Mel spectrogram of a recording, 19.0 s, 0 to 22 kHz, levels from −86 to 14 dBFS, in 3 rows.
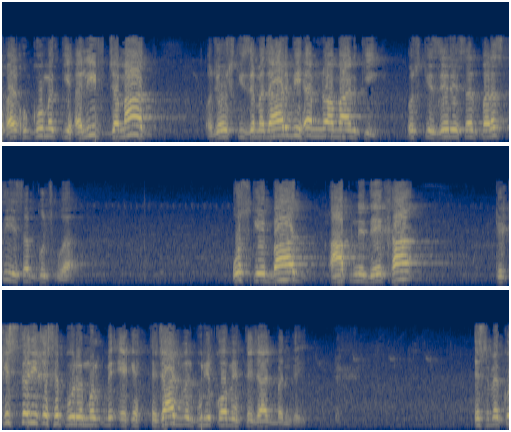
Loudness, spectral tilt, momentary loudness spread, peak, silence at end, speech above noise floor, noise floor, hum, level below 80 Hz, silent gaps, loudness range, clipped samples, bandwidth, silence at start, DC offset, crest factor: -19 LUFS; -2.5 dB/octave; 14 LU; -4 dBFS; 0 s; 31 dB; -50 dBFS; none; -70 dBFS; none; 7 LU; under 0.1%; 8 kHz; 0 s; under 0.1%; 16 dB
